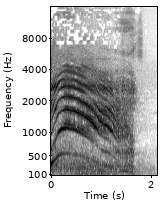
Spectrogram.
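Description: A young man's long, strained shout that jumps up sharply in pitch and then slides slowly down, breaking off after about a second and a half.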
